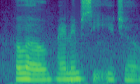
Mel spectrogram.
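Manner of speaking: put-on low voice. Practicing a movie-trailer voice for an introduction, put-on low voice. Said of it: "Is that low enough?".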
